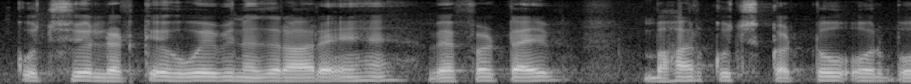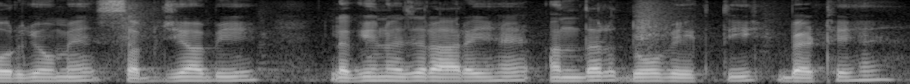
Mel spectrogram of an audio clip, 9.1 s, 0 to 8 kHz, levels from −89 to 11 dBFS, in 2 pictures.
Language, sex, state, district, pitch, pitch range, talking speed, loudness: Hindi, male, Bihar, Gaya, 130 Hz, 125-135 Hz, 185 wpm, -17 LUFS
